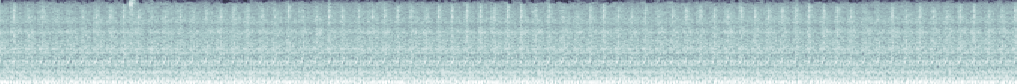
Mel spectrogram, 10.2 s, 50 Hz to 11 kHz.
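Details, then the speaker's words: Versatile 2360 tractor, Cummins N14 diesel, cylinder cut-out test via scanner: cutting cylinder five makes no difference to sound or rpm, heavy lumpy idle thumping about once a second; dead cylinder five from a failed injector. "So, there's no difference in the engine, the way it sounds on cylinder five. So, that's a good indication that we've got something going on with that number five cylinder."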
